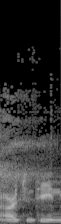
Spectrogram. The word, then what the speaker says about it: Argentine: How do I pronounce that? Argentinian for about 3 months, and then someone corrected me. So it's an Argentine movie by Natalia Smirnoff that was adapted by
